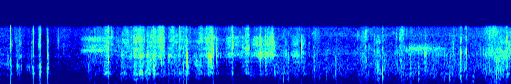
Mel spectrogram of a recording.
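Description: A person's sniffing and breathing close to the microphone, strongest about a second to three and a half seconds in, with scattered clicks and rustles.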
